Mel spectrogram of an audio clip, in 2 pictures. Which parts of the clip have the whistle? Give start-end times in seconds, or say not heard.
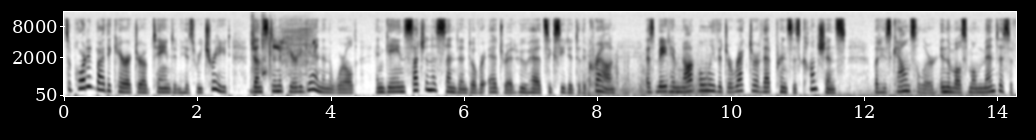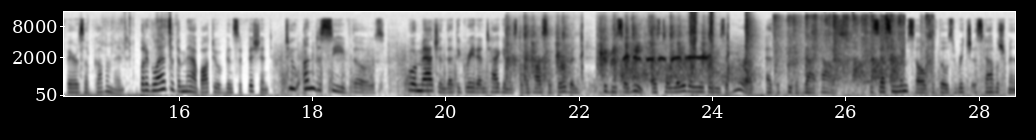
3.1-3.9, 22.6-24.6.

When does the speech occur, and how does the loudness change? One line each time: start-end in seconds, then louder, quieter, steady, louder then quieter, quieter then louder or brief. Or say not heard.
0.0-28.5 steady.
